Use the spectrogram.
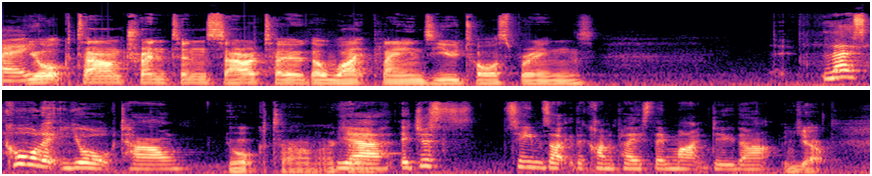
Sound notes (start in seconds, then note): none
